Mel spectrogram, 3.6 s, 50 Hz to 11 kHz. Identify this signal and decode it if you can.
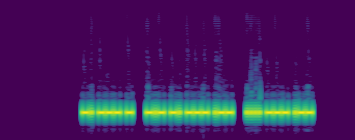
Morse code, heard as a keyed tone, about 61 wpm, 700 Hz. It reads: NOT KNOW HOW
